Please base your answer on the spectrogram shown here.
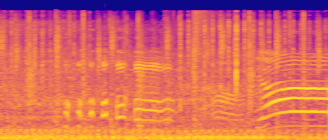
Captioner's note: laugh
